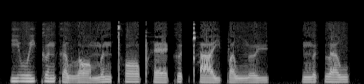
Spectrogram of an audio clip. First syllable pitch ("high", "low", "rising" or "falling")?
high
